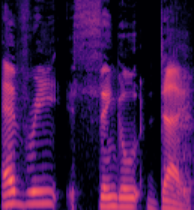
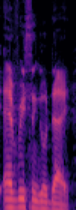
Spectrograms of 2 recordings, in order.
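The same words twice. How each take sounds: First: EVERY SINGLE DAY, very slow, each word stressed; slow, weighty emphasis on every word of "Every single day"; emphatic. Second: Said in the usual way. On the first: Real, not acted. Emphatic complaint, then repeated plainly.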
